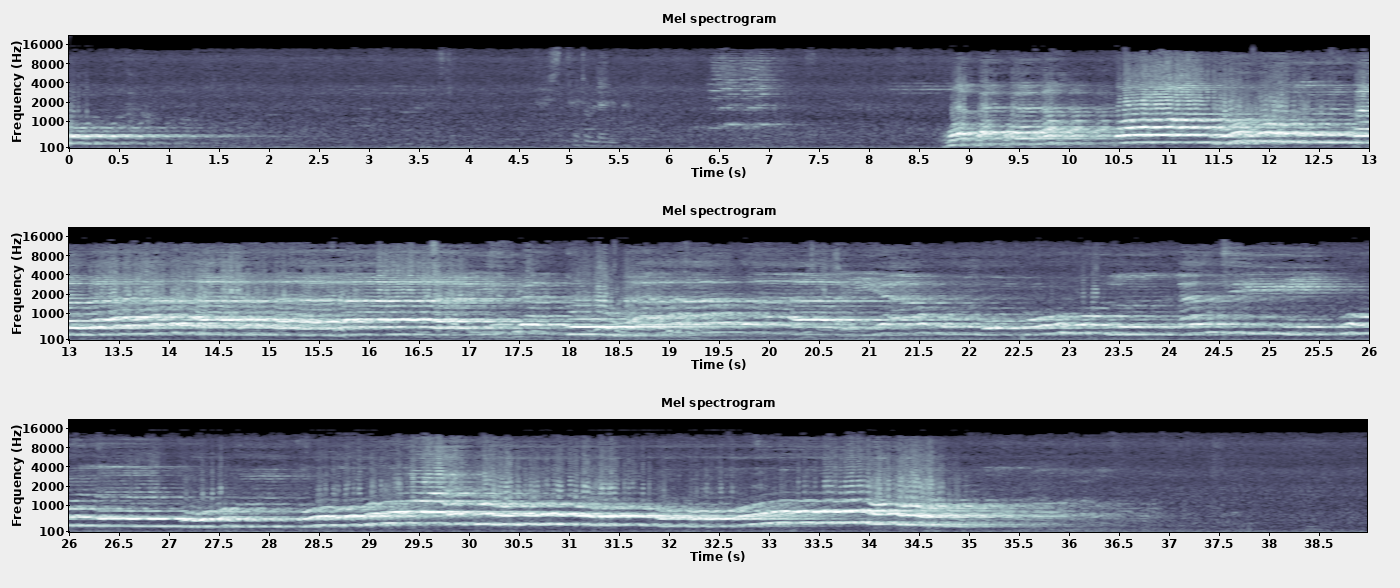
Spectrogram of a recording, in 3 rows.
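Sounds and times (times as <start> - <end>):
man reciting melodically into microphone: 0.0 - 1.2, 8.7 - 37.0.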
